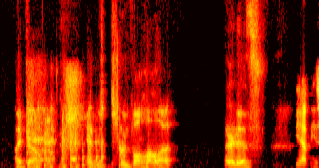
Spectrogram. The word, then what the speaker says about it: Valhalla: going let you take I say Valhalla instead of valala yeah I don't it's Valhalla yeah that's what I say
